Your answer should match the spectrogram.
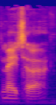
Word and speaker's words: Mata: Am I pronouncing that last that last name right? – Yeah, it gets it gets scrapped all the time. It's meta, but meta. yeah.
